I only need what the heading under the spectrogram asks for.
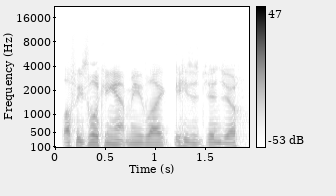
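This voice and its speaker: A man's voice: on the low side, level tone, fast talker, no echo. A man hosting a live stream, chatting casually and joking with friends. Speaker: host of a live dubbing stream.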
